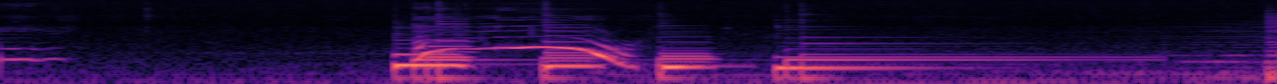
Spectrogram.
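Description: Acoustic guitar music: after a short pause, plucked notes come in under a tone that slides up and back down, then a note is left ringing and fading before the strumming picks up again at the end.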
